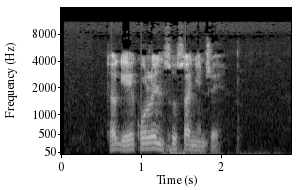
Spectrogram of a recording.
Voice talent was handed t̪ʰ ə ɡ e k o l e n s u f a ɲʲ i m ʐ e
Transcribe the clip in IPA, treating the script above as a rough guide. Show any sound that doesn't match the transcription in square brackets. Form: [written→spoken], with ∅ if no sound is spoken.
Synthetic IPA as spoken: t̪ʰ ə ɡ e k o l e n s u [f→s] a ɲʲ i [m→n] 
